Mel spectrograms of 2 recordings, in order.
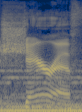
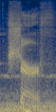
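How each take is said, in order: First: The word is carefully over-enunciated in standard form. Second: The word is said loosely in a regional rural way. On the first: This is the standard pronunciation. The speaker calls it right. "how you pronounce it correctly. I'm over enunciating it a little bit" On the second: This is how the family says it. The speaker calls it wrong. "My family would just say sheriff"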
